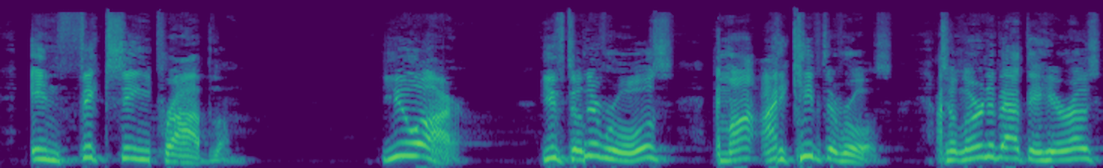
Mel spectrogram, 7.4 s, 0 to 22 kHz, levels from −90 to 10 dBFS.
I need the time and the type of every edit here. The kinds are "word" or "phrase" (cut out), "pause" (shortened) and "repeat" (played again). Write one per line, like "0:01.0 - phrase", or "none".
0:01.0 - word
0:03.9 - word
0:04.8 - word
0:05.2 - word
0:06.3 - word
